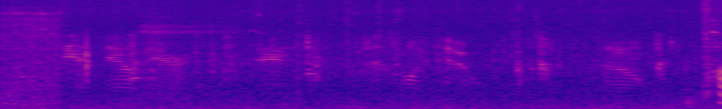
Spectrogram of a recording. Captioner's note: podcast playing from mobile speaker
